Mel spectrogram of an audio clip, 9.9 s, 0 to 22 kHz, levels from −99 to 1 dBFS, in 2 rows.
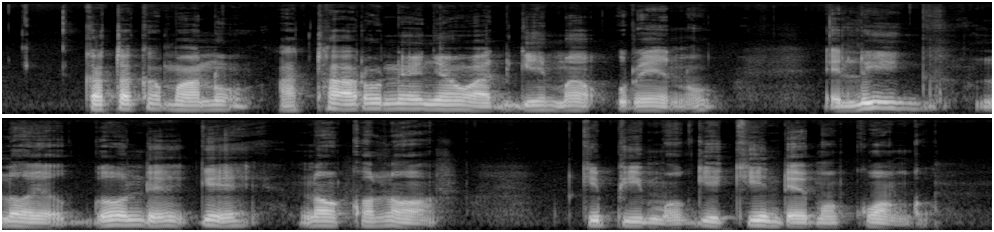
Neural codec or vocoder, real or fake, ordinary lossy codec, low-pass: vocoder, 44.1 kHz, 128 mel bands every 512 samples, BigVGAN v2; fake; none; none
